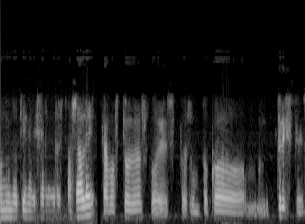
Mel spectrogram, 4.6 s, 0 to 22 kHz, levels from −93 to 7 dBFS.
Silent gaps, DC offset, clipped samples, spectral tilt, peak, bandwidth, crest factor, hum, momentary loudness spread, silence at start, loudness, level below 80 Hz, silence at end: 1.46-1.50 s; under 0.1%; under 0.1%; -7.5 dB/octave; -8 dBFS; 8 kHz; 20 dB; none; 14 LU; 0 s; -27 LUFS; -70 dBFS; 0 s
